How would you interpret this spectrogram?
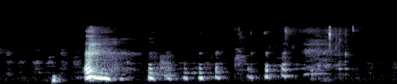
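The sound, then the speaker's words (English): Heavy breathing: one loud, rough huff followed by a quick string of shorter, snuffly breaths in an uneven rhythm, with no talking. “That's not me heavy breathing”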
